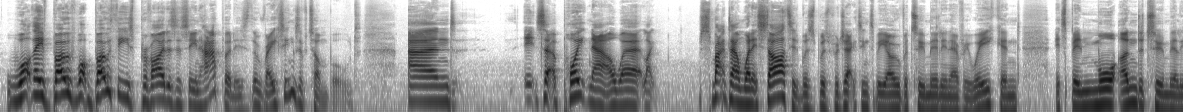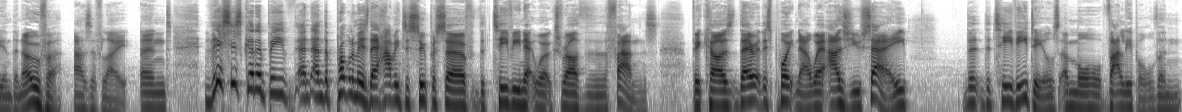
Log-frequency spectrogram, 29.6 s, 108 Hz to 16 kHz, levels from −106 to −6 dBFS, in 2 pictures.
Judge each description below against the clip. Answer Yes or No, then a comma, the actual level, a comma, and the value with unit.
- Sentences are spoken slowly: No, average, 185 wpm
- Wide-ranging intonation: Yes, wide, 6.6 semitones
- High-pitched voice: No, medium, 140 Hz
